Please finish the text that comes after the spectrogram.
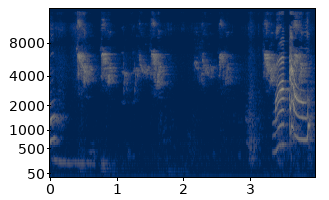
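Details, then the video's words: A talking parrot gives a string of short, high chirps, then a loud, harmonic, rising-and-falling call near the end, with quiet gaps between bursts. "Natural Parrot Sound ❤️ talking Parrot mummy papa"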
